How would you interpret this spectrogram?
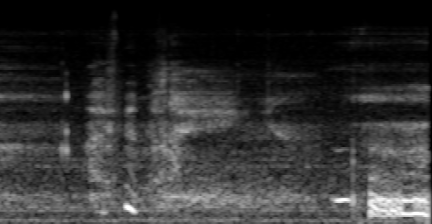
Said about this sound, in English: Can you hear my voice? Can you hear my breathing?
